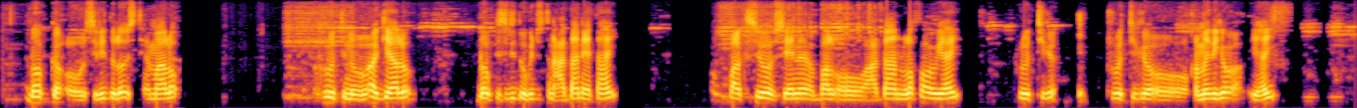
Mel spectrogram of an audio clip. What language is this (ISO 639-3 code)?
som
